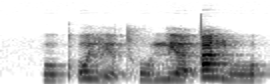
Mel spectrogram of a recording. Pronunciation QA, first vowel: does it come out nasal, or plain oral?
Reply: oral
